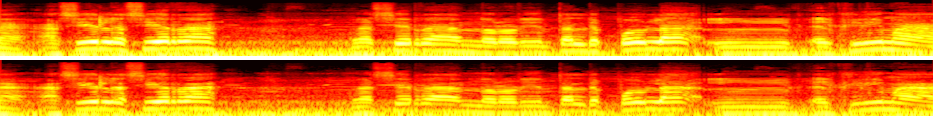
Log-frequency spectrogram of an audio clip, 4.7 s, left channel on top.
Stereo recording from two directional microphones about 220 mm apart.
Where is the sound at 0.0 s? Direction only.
30° left (ahead or behind).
